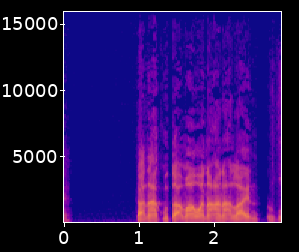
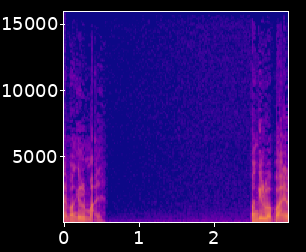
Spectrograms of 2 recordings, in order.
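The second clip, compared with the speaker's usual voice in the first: ordinary talk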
